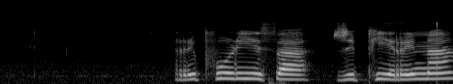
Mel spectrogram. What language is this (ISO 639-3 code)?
ven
